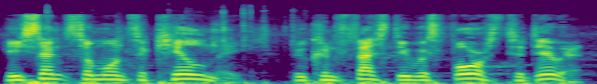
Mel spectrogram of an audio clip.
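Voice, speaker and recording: Earnest young investigator, lively pitch. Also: male voice, brisk. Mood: urgent. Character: young man, earnest, stubborn investigator in medieval times. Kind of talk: video game drama acting.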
